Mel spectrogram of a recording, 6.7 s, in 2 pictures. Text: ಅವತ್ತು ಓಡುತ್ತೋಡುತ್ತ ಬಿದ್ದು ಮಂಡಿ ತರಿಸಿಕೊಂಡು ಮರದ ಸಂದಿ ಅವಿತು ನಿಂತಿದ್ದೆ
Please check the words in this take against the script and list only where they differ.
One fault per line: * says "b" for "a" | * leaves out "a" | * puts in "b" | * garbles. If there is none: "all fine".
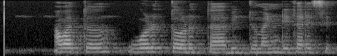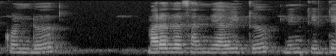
all fine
